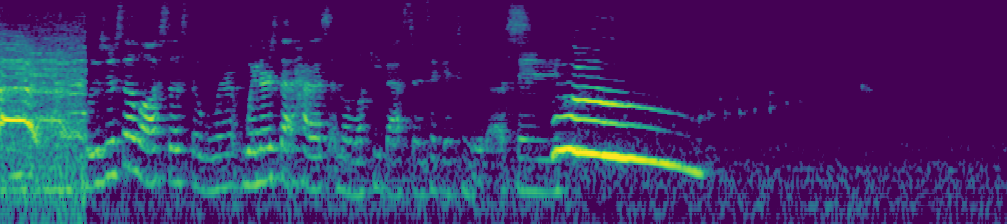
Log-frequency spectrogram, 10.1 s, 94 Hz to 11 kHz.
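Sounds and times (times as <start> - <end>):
woman cheering: 0.0 - 0.9, 5.5 - 7.1.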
